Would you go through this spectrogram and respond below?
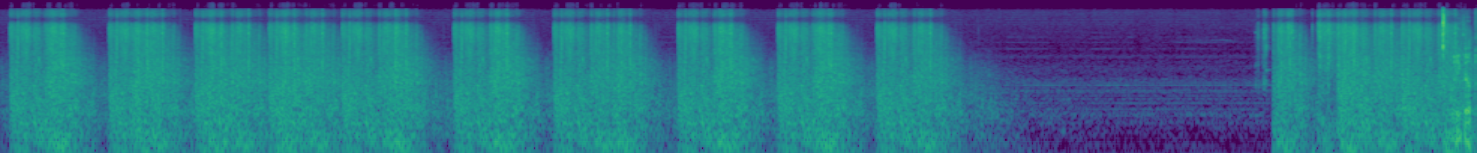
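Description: Dense gunfire and artillery in an auto-resolved battle in the strategy game Imperialism: loud rapid volleys in about nine bursts, a quiet pause with faint hum, then another heavy burst at the end.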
